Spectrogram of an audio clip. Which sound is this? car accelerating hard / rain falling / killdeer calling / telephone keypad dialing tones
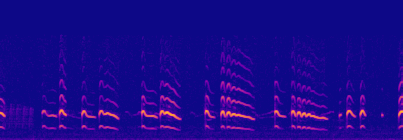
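killdeer calling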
